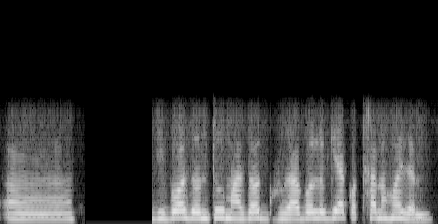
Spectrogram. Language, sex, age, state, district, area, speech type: Assamese, female, 45-60, Assam, Biswanath, rural, conversation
